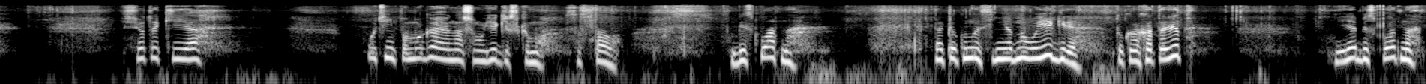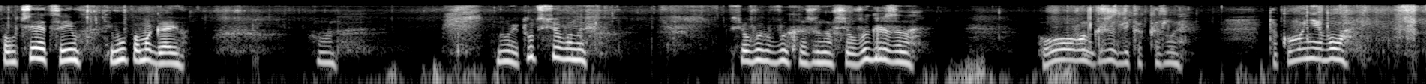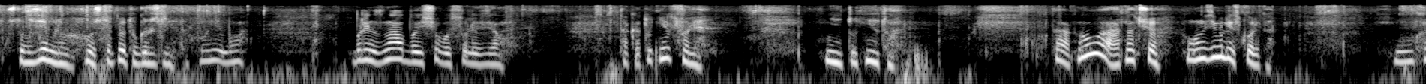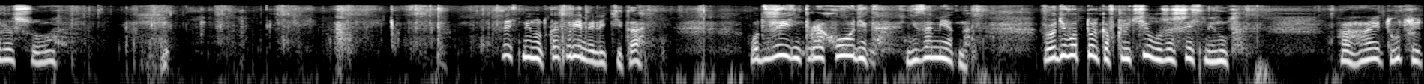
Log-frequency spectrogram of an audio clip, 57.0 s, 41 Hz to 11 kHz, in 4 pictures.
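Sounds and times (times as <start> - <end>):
footsteps crunching on ground: 3.5 - 57.0
breathy sniff: 6.3 - 7.3, 16.4 - 19.2, 20.2 - 21.6, 37.9 - 39.0.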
